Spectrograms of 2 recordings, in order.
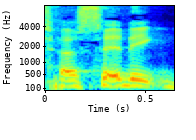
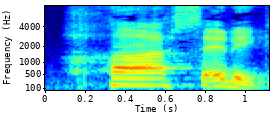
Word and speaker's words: Hasidic: You've heard me tell you about, even today over in Israel, you can see these Hasidic Jews. Hasidic, H-A-S-I-D-I-C, Hasidic Jews. When hillbillies use that silent H, you can't hear it. Hasidic Jews. Hasidic Jews. You got it? H-A-S-I-C.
